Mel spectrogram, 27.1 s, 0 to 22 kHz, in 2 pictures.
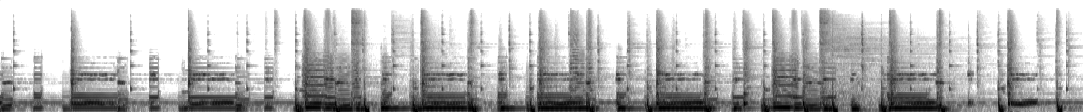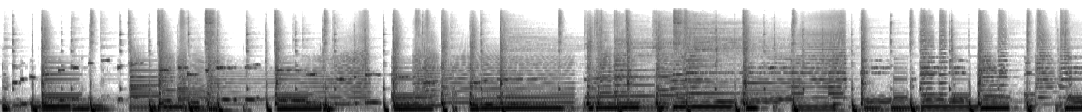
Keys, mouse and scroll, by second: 3.7 click, 5.0 click, 5.5 click, 7.3-8.8 drag, 9.2 scroll down 2, 9.4-10.6 scroll up 2, 10.6-13.1 drag, 11.8-12.3 scroll down 1, 13.6-14.2 drag, 14.6 Delete, 15.6 ctrl+shift+click, 18.0-22.4 drag, 25.7 scroll down 1, 25.9 alt+a, 26.2-26.6 scroll up 1, 26.6-26.9 scroll down 1.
